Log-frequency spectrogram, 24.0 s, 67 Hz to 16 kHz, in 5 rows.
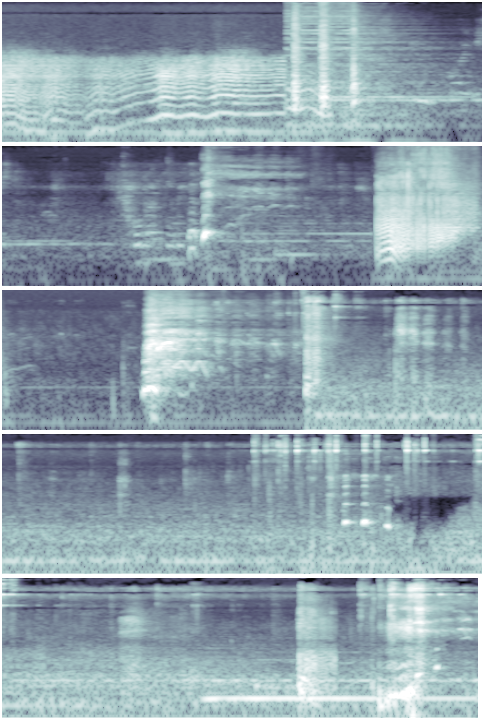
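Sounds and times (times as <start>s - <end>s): steady low hum: 12.6s - 23.9s
dog tags jingling: 16.9s - 20.0s.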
